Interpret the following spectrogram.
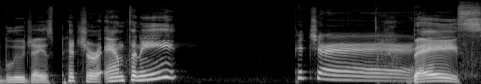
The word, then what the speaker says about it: Bass: A lot of people pronounce it bass like the fish, but it's spelled the same as bass like the instrument, and considering his line of work, just makes a lot more sense.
